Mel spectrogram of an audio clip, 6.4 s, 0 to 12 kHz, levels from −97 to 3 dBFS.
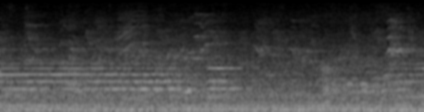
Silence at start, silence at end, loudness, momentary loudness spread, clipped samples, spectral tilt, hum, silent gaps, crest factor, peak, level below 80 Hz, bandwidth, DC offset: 0 s; 0 s; -40 LUFS; 2 LU; under 0.1%; -7.5 dB/octave; none; none; 12 dB; -26 dBFS; -44 dBFS; 10.5 kHz; under 0.1%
